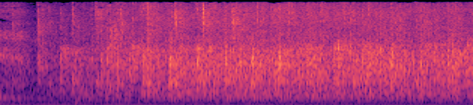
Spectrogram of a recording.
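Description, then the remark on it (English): An audience breaks into steady applause, many hands clapping in a dense, even patter that holds at a strong level throughout with no voices on top. “Now you've set the scene because you've clapped and they've done nothing, so at the end when they've done something, you'll have to work that up a little, right?”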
